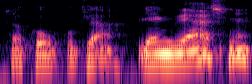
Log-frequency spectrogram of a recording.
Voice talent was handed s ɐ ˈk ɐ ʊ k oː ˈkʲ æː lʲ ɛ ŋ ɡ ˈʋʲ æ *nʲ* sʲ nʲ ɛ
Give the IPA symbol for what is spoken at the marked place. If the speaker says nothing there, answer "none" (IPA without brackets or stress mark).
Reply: none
